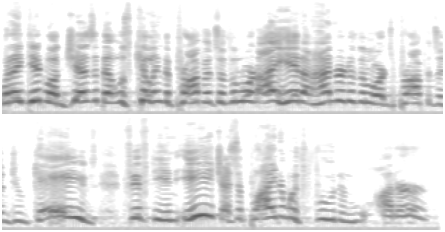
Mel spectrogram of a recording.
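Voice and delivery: high, loud, acted plea; tearful pleading. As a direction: plead your case as if close to tears. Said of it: "hear the tears in his voice".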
